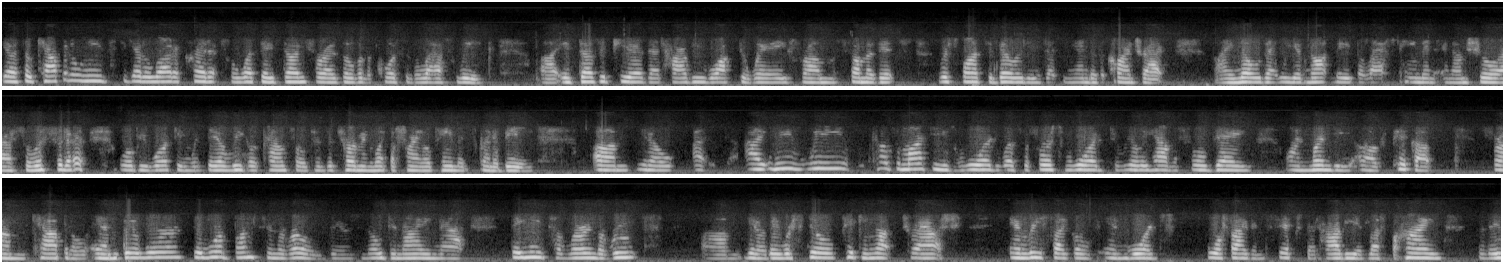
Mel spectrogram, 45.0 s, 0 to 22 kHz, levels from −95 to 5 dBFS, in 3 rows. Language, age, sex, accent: English, 60-79, female, American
